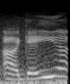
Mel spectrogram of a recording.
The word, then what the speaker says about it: Gaia: We ate at Gaia, is how it's pronounced. Gaia bistro, and it was so delicious.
